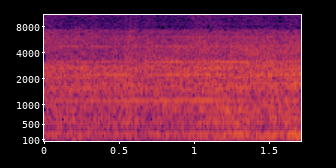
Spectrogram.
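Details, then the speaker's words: Athearn DD40 model locomotive, dual five-pole motors, DCC sound, plastic driveshafts replaced with homemade ones, running at low speed: a thin, steady high-pitched whir over the motor hum, worse through corners. Gear whine, described as not bad. "you can hear the gears woring when it goes to the corners and um it's not bad"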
